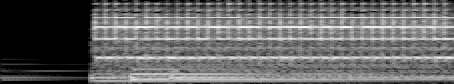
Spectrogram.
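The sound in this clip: Telephone ringing, a bright, steady electronic ring that starts abruptly after a brief faint low tone and carries on loudly to the end, with no voices.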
